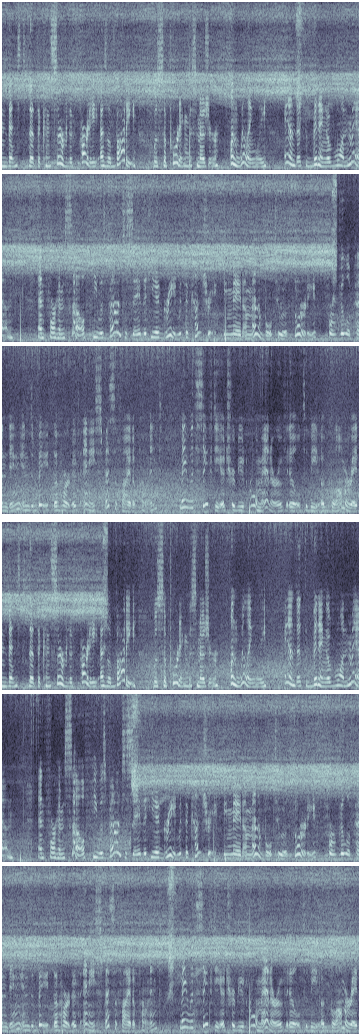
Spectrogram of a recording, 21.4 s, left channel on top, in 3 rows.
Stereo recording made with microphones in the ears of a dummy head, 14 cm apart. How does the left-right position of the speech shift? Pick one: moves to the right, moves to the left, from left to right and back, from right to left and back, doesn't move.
moves to the right.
